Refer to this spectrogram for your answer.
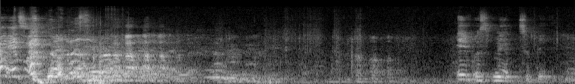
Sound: audience laughter

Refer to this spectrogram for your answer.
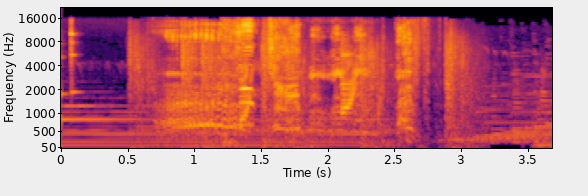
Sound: squeaking

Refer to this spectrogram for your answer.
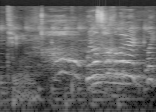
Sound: gasp

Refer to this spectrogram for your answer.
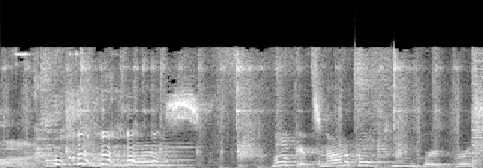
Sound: laughs

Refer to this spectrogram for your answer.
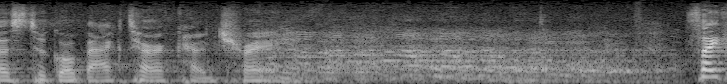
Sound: audience laughing

